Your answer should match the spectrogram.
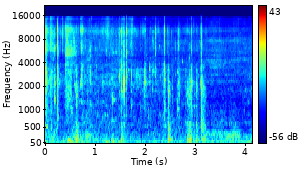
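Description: Water lapping and sloshing against the side of a small outrigger fishing boat, with scattered small knocks and clicks from handling the line on board.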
